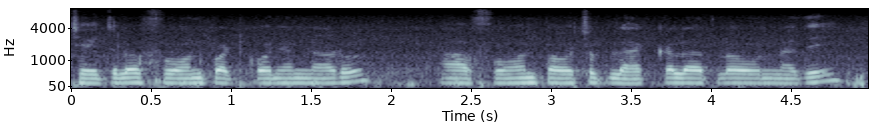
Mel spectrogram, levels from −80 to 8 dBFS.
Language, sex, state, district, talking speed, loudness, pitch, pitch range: Telugu, male, Telangana, Mahabubabad, 130 wpm, -14 LUFS, 135 Hz, 130-140 Hz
